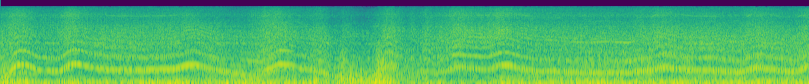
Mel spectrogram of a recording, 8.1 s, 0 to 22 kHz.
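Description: FPV quadcopter's Scorpion 2204/2300 brushless motors spinning three-blade DAL T5040 V2 props: a loud whine that rises and falls continually with the throttle, over wind rumble on the onboard microphone.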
